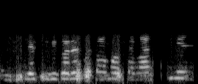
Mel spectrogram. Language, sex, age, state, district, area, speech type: Bengali, female, 30-45, West Bengal, Birbhum, urban, conversation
